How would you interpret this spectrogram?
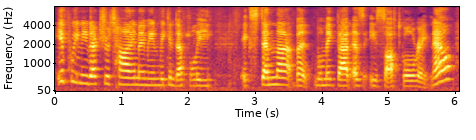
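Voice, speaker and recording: A woman's voice: fairly high pitch, lively intonation, moderate pace. A woman teaching a live online sewing class, chatty and encouraging as she answers viewer comments. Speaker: sewing instructor.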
